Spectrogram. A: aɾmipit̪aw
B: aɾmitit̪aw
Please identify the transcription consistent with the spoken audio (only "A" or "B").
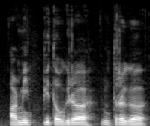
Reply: A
